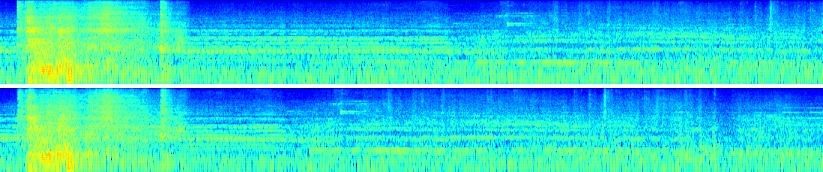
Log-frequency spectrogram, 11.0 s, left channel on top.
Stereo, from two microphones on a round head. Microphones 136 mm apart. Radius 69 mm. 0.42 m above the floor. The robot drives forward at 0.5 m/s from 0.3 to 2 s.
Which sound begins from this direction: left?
A splash, at 0.2 s.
